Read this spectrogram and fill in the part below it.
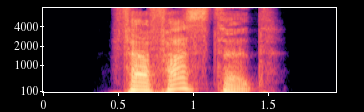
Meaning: inflection of verfassen: 1. second-person plural preterite 2. second-person plural subjunctive II
- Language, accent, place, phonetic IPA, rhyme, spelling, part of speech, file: German, Germany, Berlin, [fɛɐ̯ˈfastət], -astət, verfasstet, verb, De-verfasstet.ogg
